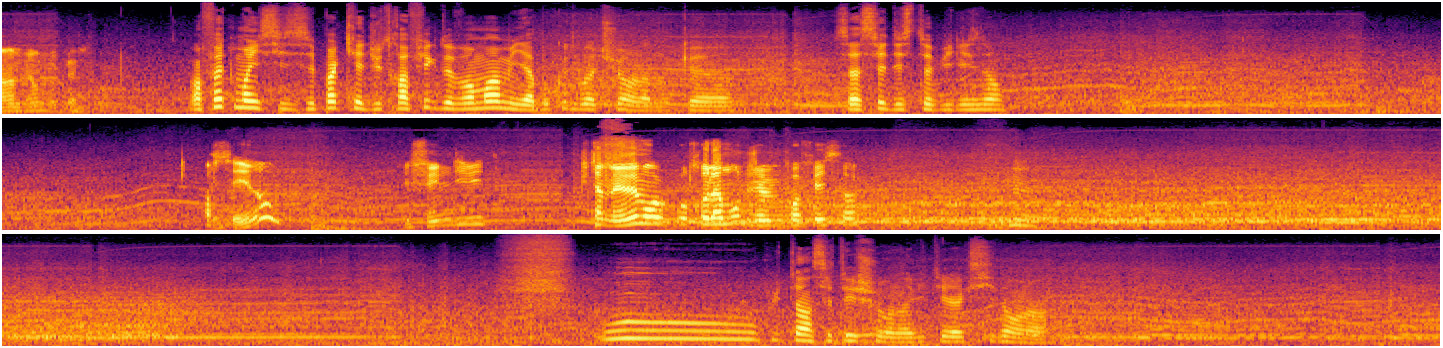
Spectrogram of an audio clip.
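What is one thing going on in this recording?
A racing car engine whines loudly, rising in pitch as it accelerates and dropping as it slows.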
